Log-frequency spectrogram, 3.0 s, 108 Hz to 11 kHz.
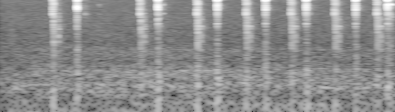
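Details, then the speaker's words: Eclipse Gtek 180R powered up after solenoid maintenance and reassembly: crisp, dry clicks, often in pairs, from the solenoid/pilot valve with each trigger pull, showing it is reassembled and connected correctly. "should be able to hear the solenoid clicking or the pilot valve clicking that means we reassembled and everything's attached correctly"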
